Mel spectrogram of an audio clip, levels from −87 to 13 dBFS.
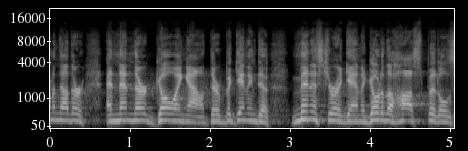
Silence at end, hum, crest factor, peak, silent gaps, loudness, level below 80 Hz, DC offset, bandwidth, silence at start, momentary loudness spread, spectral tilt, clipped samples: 0 s; none; 18 dB; -6 dBFS; none; -24 LUFS; -74 dBFS; under 0.1%; 15 kHz; 0 s; 6 LU; -4 dB/octave; under 0.1%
